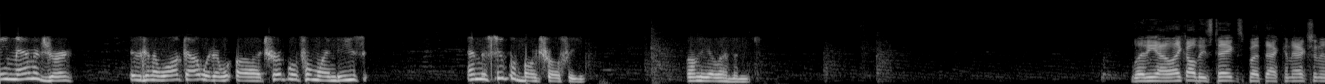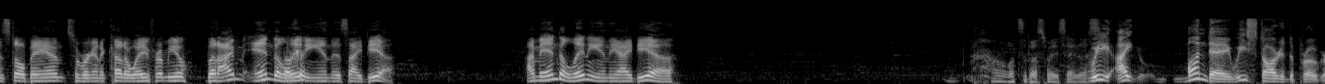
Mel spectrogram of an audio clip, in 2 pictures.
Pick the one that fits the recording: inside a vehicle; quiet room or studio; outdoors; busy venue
busy venue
